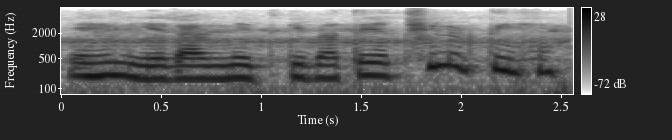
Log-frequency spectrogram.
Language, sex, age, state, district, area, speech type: Hindi, female, 60+, Uttar Pradesh, Hardoi, rural, spontaneous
